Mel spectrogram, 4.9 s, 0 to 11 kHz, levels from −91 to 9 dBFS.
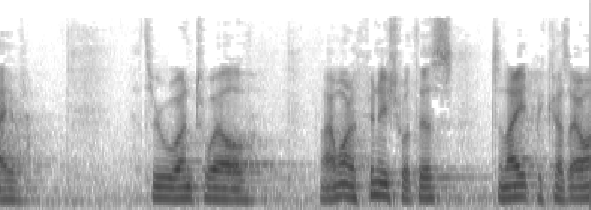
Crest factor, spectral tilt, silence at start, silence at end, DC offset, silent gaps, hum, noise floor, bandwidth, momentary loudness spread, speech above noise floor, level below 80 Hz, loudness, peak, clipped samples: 18 dB; -7.5 dB/octave; 0 s; 0 s; under 0.1%; none; none; -52 dBFS; 8.6 kHz; 18 LU; 29 dB; -58 dBFS; -25 LUFS; -8 dBFS; under 0.1%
